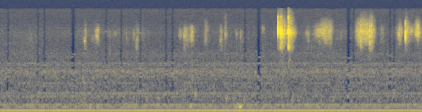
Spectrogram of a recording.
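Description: Soft rustling and scraping of a trading card being handled against a plastic card sleeve, a few brief scratches with the loudest pair a little before three seconds in. A steady low electrical hum sits underneath.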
